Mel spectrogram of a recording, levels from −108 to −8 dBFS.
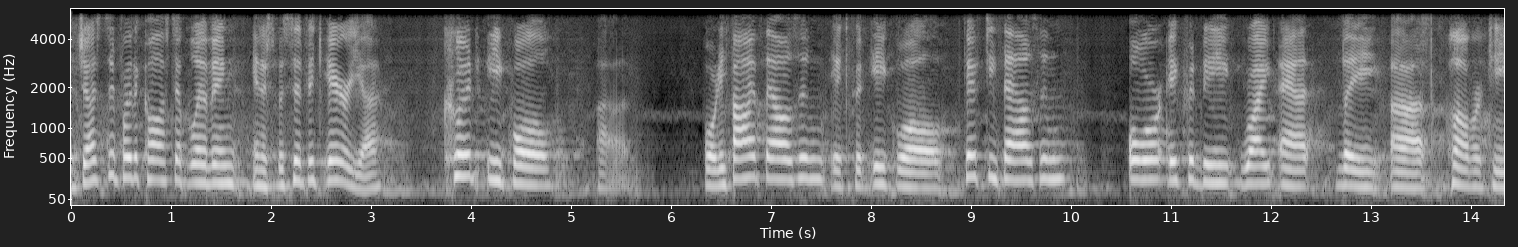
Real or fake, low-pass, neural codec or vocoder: fake; 5.4 kHz; codec, 16 kHz, 2 kbps, FreqCodec, larger model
